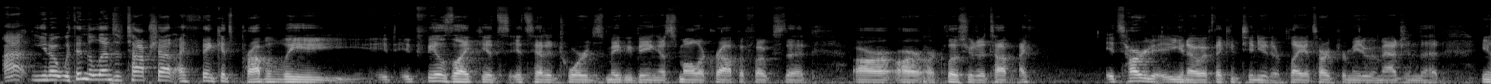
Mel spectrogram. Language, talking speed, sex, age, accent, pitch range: English, 215 wpm, male, 30-49, American, 95-110 Hz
